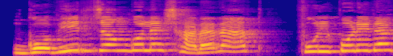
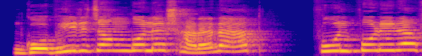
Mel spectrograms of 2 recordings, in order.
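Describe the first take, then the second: No difference in how they are said.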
